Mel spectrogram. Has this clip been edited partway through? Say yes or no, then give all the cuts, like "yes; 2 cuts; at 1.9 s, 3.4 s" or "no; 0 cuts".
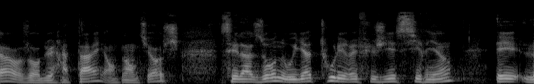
yes; 1 cut; at 1.2 s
